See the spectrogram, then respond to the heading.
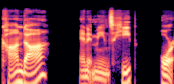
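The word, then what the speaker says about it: khandha: The Pali word for these 5 categories is khanda. Say it like khanda, and it means heap or aggregate.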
